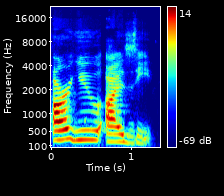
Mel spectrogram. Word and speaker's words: Ruiz: Miguel, and then I don't know how to say it, Ruiz? It's Ruiz.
